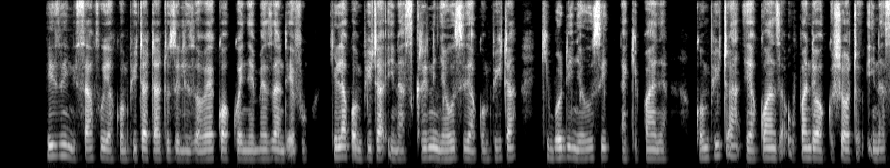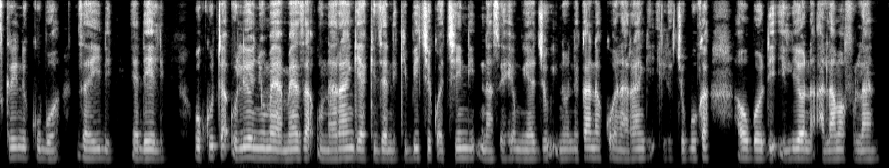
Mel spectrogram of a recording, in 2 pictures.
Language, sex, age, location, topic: Swahili, male, 18-24, Kisumu, education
